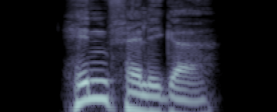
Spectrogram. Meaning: 1. comparative degree of hinfällig 2. inflection of hinfällig: strong/mixed nominative masculine singular 3. inflection of hinfällig: strong genitive/dative feminine singular
- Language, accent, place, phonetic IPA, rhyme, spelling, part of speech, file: German, Germany, Berlin, [ˈhɪnˌfɛlɪɡɐ], -ɪnfɛlɪɡɐ, hinfälliger, adjective, De-hinfälliger.ogg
